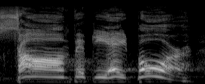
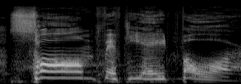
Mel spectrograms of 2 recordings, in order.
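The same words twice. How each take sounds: First: Slow, loud and higher booming reference; God's shout again, louder. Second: Slow, loud booming call of the verse; retold shout of God. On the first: Retold or imitated. Pastor repeats God's wake-up call, louder slow booming shout. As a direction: call it down even harder, word by word. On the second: Pastor retells God waking him at four, slow booming shout. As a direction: boom out each word like a voice from heaven. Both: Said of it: "he shouted this at me".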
